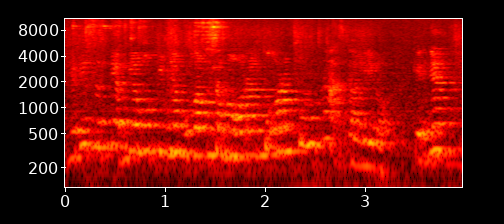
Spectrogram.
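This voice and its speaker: A middle-aged woman giving a sermon testimony, telling her story in a lively way and acting out the voices of the people in it. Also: high-pitched, quick pace, slight background noise. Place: church hall. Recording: echoey hall from far off.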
